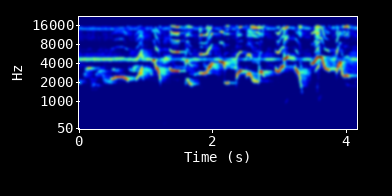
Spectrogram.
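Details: Young wild-caught Priangan white-rumped shama from the forests of West Java, learning its song: a fast run of loud, clear whistled notes sweeping up and down, slurred and varied, delivered in short bursts.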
